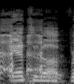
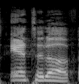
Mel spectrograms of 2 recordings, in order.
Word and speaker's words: Antonoff: It's Jack Antonoff, bro. It's Antonoff. – On and off. – Jack on and off.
